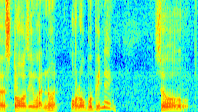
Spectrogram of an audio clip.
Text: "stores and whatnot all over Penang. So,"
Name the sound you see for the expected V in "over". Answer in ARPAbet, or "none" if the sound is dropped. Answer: B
